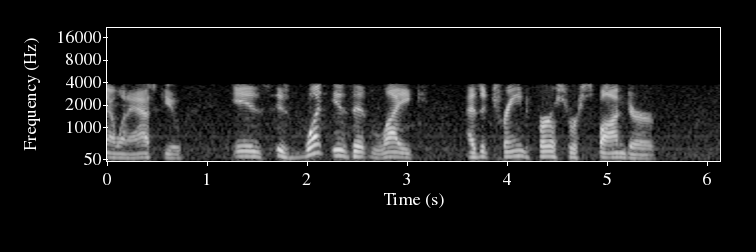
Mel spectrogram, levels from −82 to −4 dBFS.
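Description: Noise suppressor artifacts run through the whole clip. The room noise, about 19 dB below the speech, is pushed down by about 18 dB in the gaps and swells back under each phrase. On a spectrogram the noise floor pumps between frames, leaving patchy speckles instead of an even haze.

From 1.88 to 1.99 s, between "is is" and "is it", the noise suppressor cuts speech it mistook for noise. For about a tenth of a second the sound is turned down by up to about 6 dB and sounds swallowed. The waveform shows a brief dip in envelope, and on the spectrogram the speech energy thins there. Nothing appears above 4 kHz, a ceiling set by the G.711 call path.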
